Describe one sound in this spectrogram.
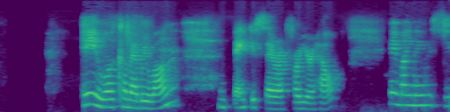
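Another young woman speaks calmly and clearly over an online call.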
